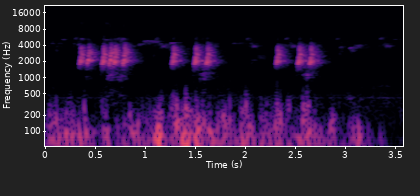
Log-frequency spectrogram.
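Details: Wild common quail calling: sharp, liquid three-note phrases repeated about once a second, over steady low rumbling background noise.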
